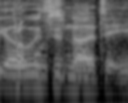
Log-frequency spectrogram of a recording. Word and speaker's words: Teete Owusu-Nortey: Yes, I'll make sure that the name is pronounced Teete Owusu-Nortey, yeah.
